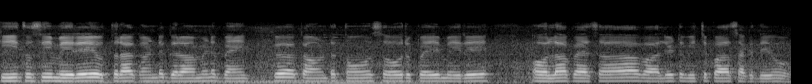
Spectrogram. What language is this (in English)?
Punjabi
